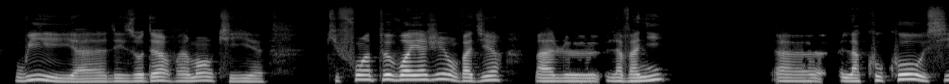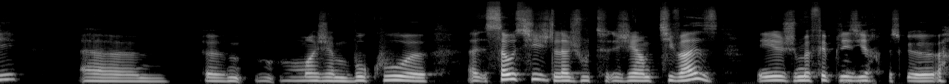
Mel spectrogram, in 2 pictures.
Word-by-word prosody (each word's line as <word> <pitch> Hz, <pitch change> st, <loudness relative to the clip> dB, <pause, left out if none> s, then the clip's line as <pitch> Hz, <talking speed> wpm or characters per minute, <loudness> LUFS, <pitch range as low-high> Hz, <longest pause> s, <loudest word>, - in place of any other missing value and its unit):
Oui, 175 Hz, +5 st, -1 dB, 0.3 s
il -, -, -3 dB
y 140 Hz, -, 0 dB
a 135 Hz, +2 st, -2 dB
les 145 Hz, +1 st, -4 dB
odeurs 170 Hz, +3 st, +2 dB
vraiment 160 Hz, +4 st, -1 dB
qui, 140 Hz, -4 st, -5 dB
heu, 135 Hz, -1 st, -7 dB, 0.6 s
qui 165 Hz, -, -12 dB
font 220 Hz, +7 st, +1 dB
un 220 Hz, -, +3 dB
peu 220 Hz, +2 st, +2 dB
voyager 220 Hz, +2 st, +5 dB
on 220 Hz, -5 st, +2 dB
va 160 Hz, -1 st, +1 dB
dire, 195 Hz, +6 st, -1 dB, 0.3 s
bah 150 Hz, -1 st, +2 dB
le 150 Hz, -1 st, 0 dB
la 160 Hz, -1 st, -2 dB
vanille, 175 Hz, +10 st, +1 dB, 1.1 s
heu, 155 Hz, -1 st, -2 dB, 0.4 s
la 150 Hz, -2 st, +1 dB
coco 195 Hz, +9 st, +3 dB
aussi, 215 Hz, +4 st, -1 dB, 0.6 s
hem 150 Hz, -3 st, -4 dB, 0.4 s
hem, 155 Hz, -1 st, -2 dB
m 160 Hz, -3 st, -14 dB
moi 170 Hz, +1 st, -3 dB
j'aime 165 Hz, -2 st, -1 dB
beaucoup, 185 Hz, +4 st, +1 dB
heu 160 Hz, -3 st, +2 dB, 0.4 s
heu, 175 Hz, -4 st, -4 dB
ça 225 Hz, +9 st, +6 dB
aussi 240 Hz, -1 st, +1 dB
je 195 Hz, -3 st, -3 dB
l'ajoute, 175 Hz, 0 st, -1 dB
j'ai 165 Hz, +1 st, -2 dB
un 170 Hz, 0 st, +3 dB
petit 175 Hz, +3 st, -4 dB
vase 210 Hz, +3 st, +4 dB, 0.4 s
et 190 Hz, +2 st, +3 dB
je 175 Hz, -1 st, -6 dB
me 185 Hz, 0 st, +3 dB
fais 185 Hz, +3 st, -1 dB
plaisir 180 Hz, -1 st, -2 dB
parce 155 Hz, -, -10 dB
que, 155 Hz, -1 st, +2 dB
170 Hz, 150 wpm, -22 LUFS, 155-190 Hz, 1.1 s, ça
